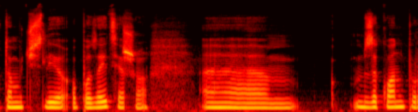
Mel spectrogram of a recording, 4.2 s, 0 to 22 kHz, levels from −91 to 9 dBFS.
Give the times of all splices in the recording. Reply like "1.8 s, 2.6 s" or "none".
1.2 s

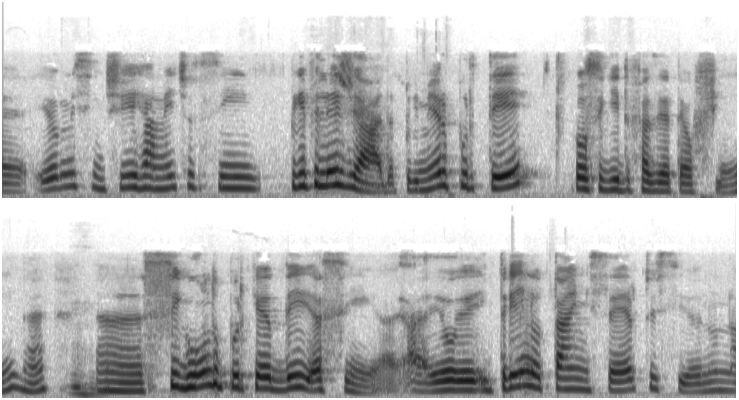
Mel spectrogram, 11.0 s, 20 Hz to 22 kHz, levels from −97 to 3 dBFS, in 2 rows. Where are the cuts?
5.9 s

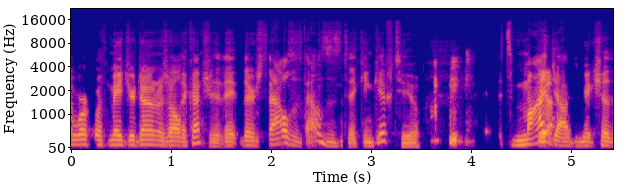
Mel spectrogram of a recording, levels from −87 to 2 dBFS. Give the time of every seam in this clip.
1.1 s, 1.7 s, 2.3 s, 2.7 s

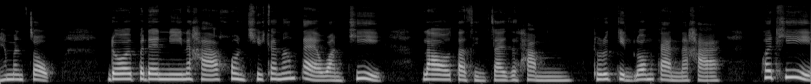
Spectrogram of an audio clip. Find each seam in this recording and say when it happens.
none

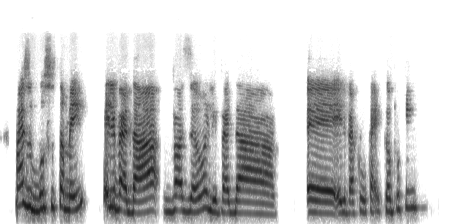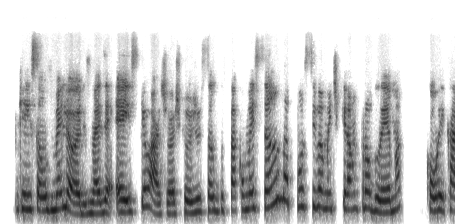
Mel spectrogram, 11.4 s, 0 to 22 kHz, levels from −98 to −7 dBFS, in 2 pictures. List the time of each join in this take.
none

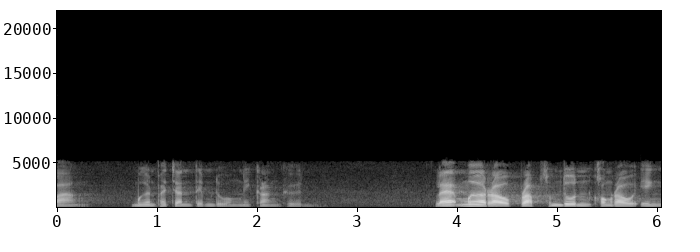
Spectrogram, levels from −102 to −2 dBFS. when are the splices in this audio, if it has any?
none

